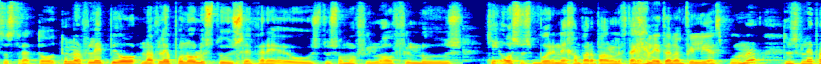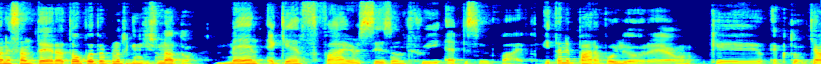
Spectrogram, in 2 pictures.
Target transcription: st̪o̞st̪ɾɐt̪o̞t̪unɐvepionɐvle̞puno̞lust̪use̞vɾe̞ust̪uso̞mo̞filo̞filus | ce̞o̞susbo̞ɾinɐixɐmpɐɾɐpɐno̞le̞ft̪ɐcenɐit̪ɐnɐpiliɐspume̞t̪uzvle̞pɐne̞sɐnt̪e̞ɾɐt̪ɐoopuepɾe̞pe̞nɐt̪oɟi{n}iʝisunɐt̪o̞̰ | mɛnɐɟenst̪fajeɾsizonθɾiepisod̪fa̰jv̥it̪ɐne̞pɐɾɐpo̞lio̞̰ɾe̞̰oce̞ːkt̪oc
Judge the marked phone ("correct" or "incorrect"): correct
